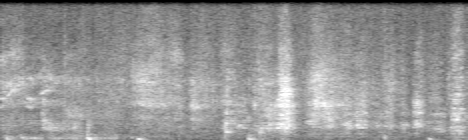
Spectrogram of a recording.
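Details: Panting during play between two dogs, Bubba, an American Bulldog aged two, and Ruby, a Dogue de Bordeaux puppy of five months: rapid rasping breaths with short sharp puffs.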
